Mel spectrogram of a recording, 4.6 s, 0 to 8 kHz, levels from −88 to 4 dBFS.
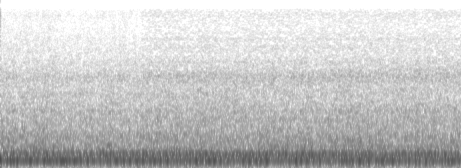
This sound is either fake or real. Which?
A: real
